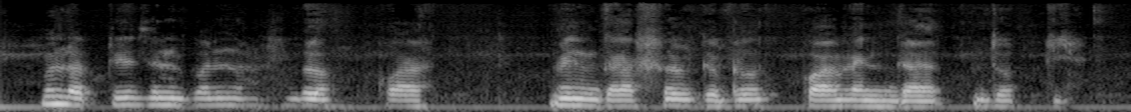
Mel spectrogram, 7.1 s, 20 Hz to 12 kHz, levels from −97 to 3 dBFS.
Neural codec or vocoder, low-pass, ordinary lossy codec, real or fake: codec, 24 kHz, 3 kbps, HILCodec; 10.8 kHz; MP3, 64 kbps; fake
